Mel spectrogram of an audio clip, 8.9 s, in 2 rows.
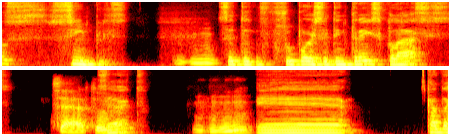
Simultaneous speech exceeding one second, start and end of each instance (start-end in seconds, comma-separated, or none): none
